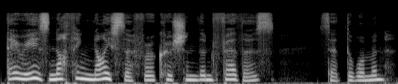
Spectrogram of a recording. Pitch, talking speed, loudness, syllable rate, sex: 215 Hz, 180 wpm, -18 LUFS, 5.4 syllables/s, female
